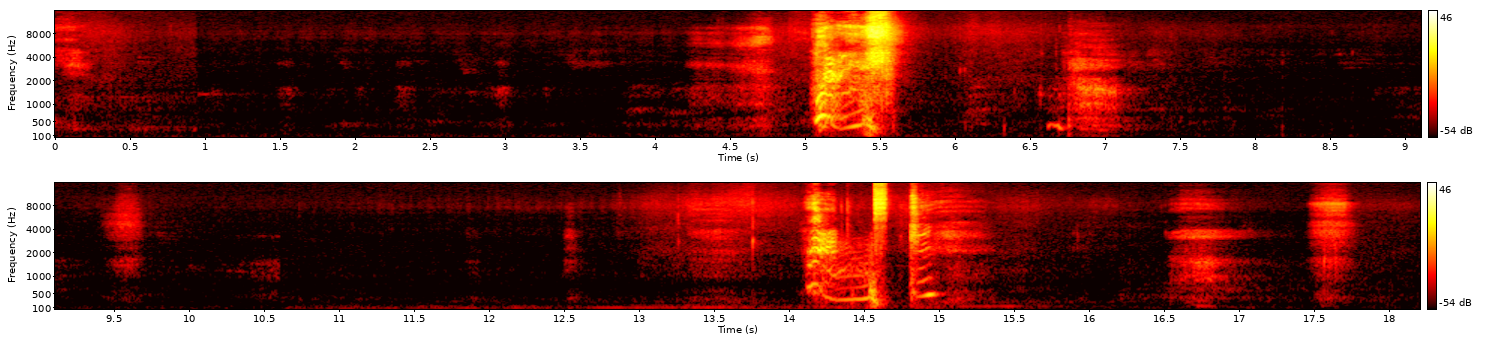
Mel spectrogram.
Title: Sneeze fit with nose blowing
